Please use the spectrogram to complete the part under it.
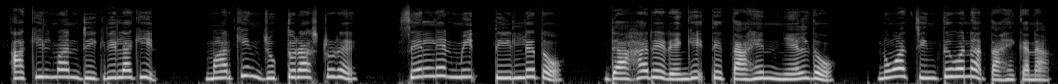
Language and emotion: Santali, sad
